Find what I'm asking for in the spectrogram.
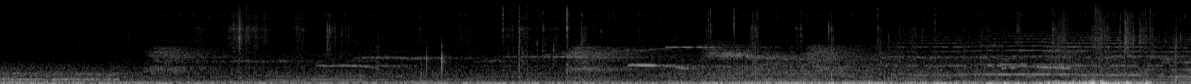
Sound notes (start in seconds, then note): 2.5 owls hooting; 8.9 somber music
